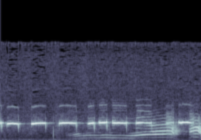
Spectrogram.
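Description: A high-pitched alarm-like beeping tone from a vintage cartoon soundtrack, broken off several times a second. A wavering pitched sound rises and then falls in the middle, over a low steady hum.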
